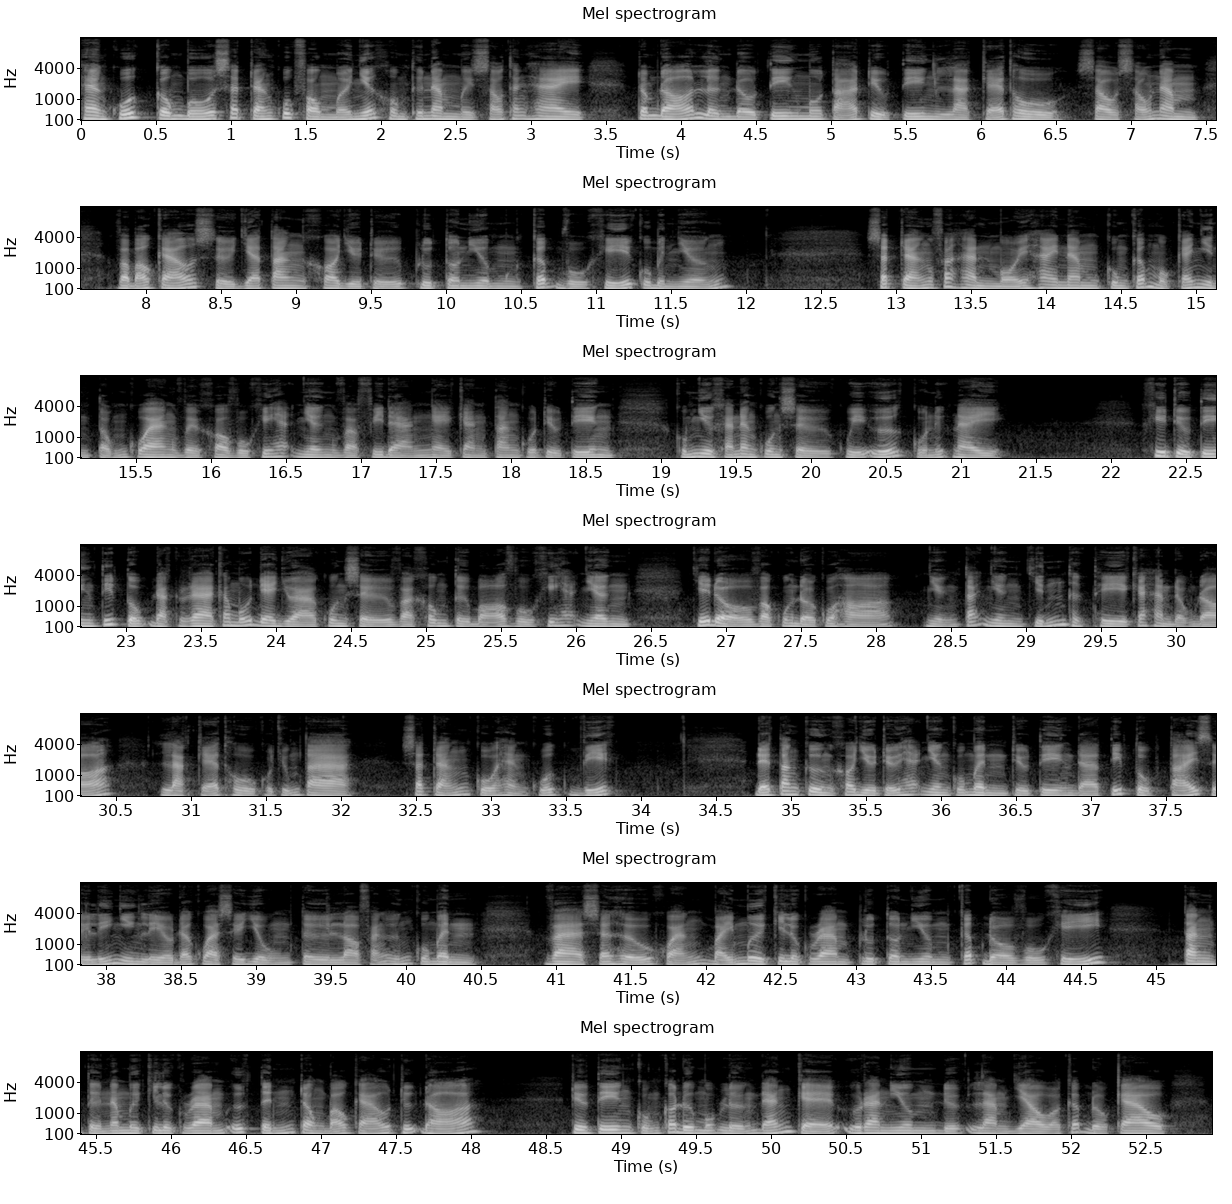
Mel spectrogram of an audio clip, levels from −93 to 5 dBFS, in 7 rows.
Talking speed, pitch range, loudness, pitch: 235 wpm, 110-130 Hz, -23 LUFS, 120 Hz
